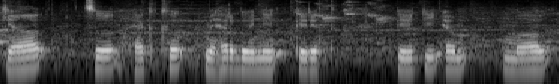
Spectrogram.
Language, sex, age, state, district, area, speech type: Kashmiri, male, 30-45, Jammu and Kashmir, Bandipora, rural, read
